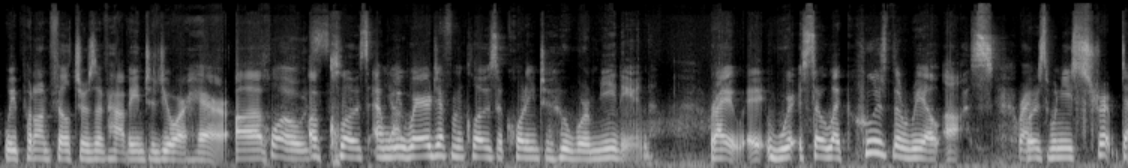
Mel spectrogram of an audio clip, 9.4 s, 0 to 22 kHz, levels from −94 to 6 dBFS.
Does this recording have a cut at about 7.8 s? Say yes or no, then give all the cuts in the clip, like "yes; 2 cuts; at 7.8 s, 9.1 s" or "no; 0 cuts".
no; 0 cuts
